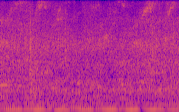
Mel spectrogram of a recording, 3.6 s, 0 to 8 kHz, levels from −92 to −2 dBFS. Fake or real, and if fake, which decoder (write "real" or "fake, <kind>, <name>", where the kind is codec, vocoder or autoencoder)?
real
